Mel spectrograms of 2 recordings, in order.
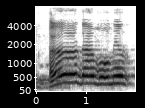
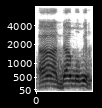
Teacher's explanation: Adamu mir A-nya panjang, mu-nya pendek.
